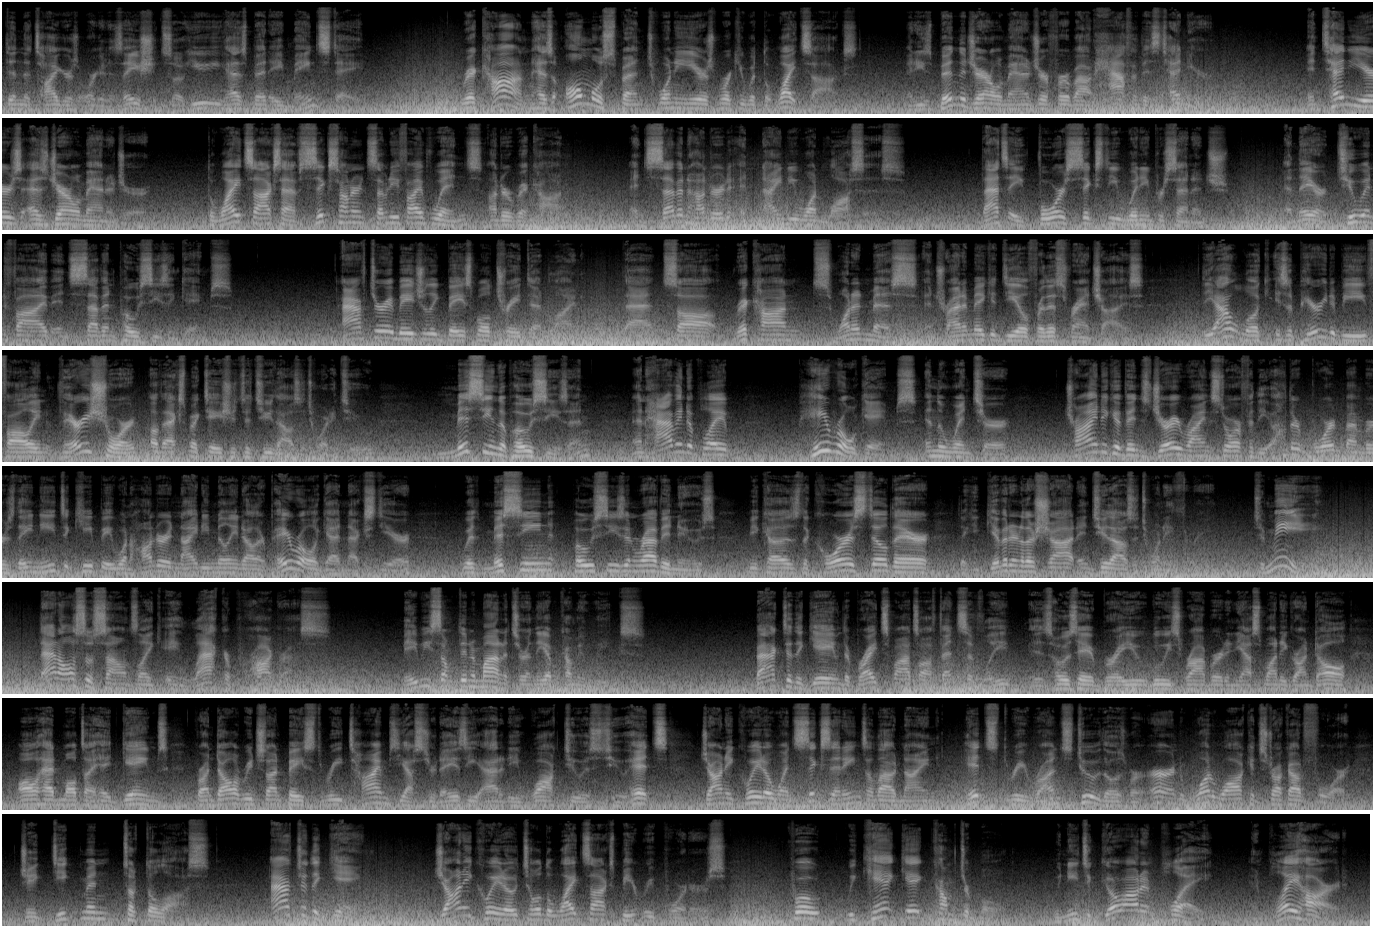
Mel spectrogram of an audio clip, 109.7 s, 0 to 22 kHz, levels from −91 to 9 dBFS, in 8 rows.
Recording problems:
wind noise on the microphone; occasional gusts; 15 dB below the speech

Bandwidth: 18 kHz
